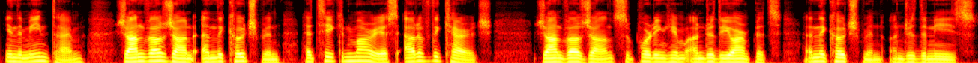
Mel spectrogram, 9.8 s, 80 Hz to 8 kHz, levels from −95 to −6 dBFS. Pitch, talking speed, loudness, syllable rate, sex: 120 Hz, 170 wpm, -20 LUFS, 5.1 syllables/s, male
